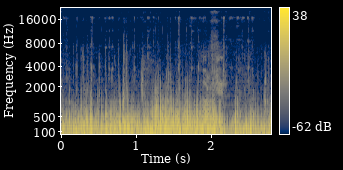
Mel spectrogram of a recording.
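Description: Horse hooves clip-clop over a rough, rocky path in a steady rhythm, heard close by alongside someone talking and some wind noise.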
